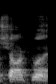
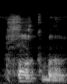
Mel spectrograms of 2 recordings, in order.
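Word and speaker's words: Chokmah: then chakma Co sorry it's not shakma it's um hwma because the C isn't pronounced so hwma is the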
